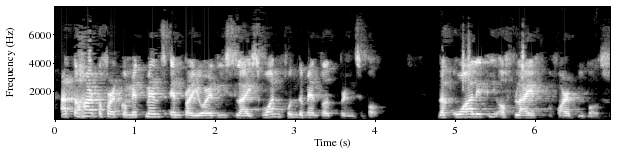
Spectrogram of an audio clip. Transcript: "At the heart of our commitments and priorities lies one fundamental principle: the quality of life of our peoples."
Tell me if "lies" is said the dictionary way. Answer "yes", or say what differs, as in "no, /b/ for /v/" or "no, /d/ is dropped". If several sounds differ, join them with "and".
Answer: no, /s/ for /z/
